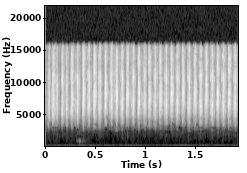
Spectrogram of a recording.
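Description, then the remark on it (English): A detached rattlesnake rattle shaken steadily for two seconds, giving a dry, high, buzzy hiss pulsing rapidly and evenly, with no voices. “But these are harder to rattle because they're just actually the rattlers.”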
